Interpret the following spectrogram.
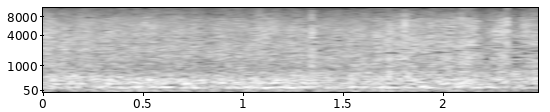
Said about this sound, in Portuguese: Vai vendo que a gente tem a chuva em cima do autódromo, em torno do autódromo aparentemente a gente tem clima um pouco mais limpo. Mas está aí a chuva, né?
